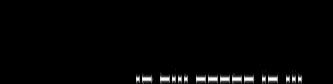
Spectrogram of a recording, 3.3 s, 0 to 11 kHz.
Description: Morse code, heard as a keyed tone, about 40 wpm, 700 Hz. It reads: AB0AS
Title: USA Call Signs - 5 Characters - 40wpm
